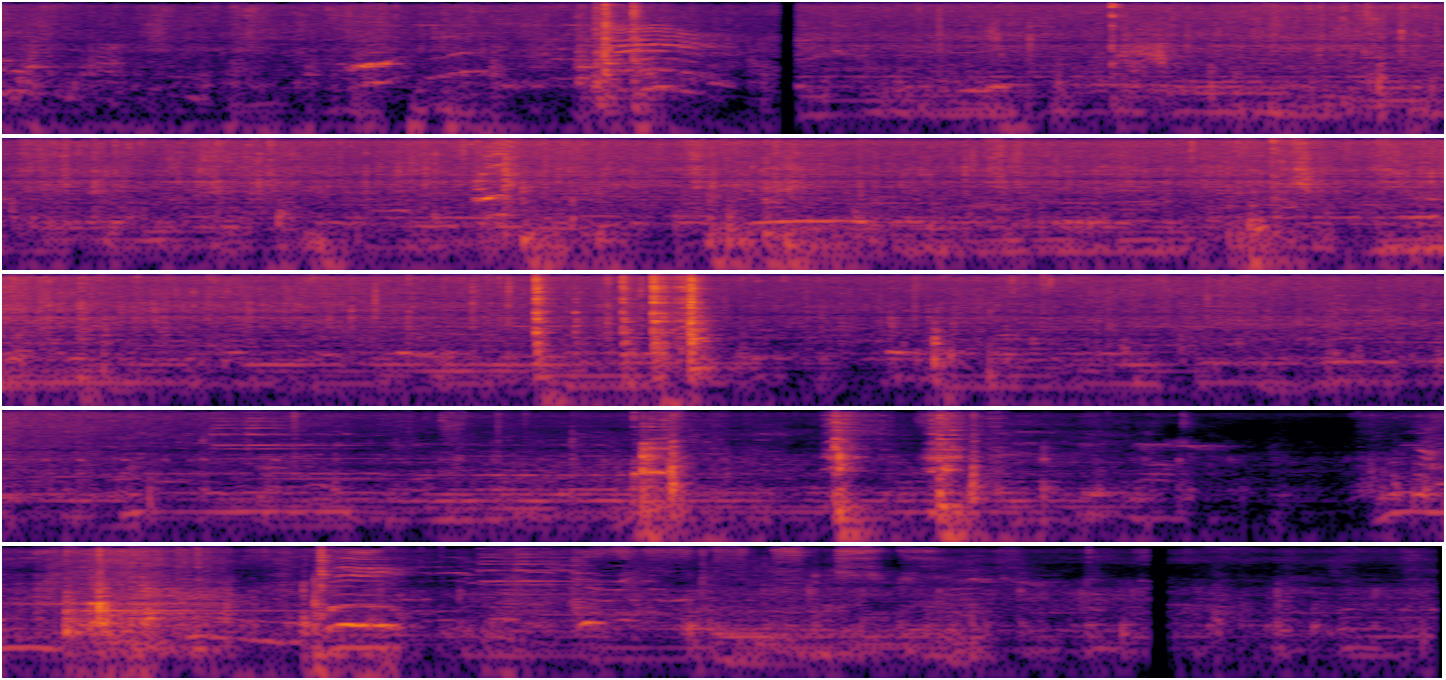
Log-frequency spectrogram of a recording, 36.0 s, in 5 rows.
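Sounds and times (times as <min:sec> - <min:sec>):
vegetables sizzling in a pan: 0:00.0 - 0:26.6.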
